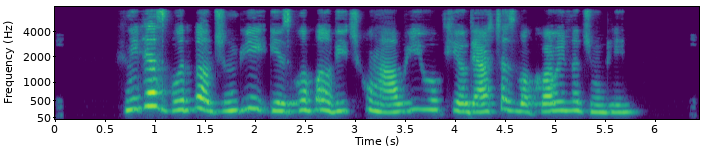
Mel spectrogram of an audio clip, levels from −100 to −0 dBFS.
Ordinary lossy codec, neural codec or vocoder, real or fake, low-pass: none; codec, 24 kHz, 0.9 kbps, WavTokenizer, medium music audio release; fake; 7.2 kHz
